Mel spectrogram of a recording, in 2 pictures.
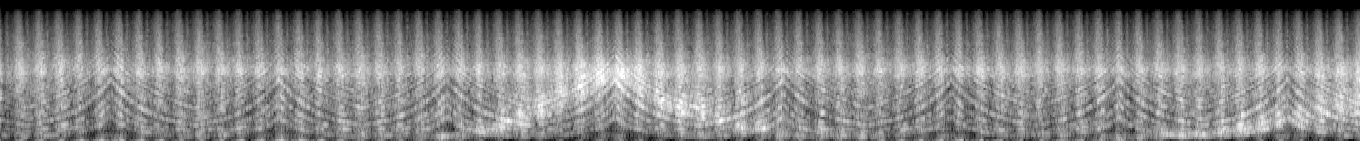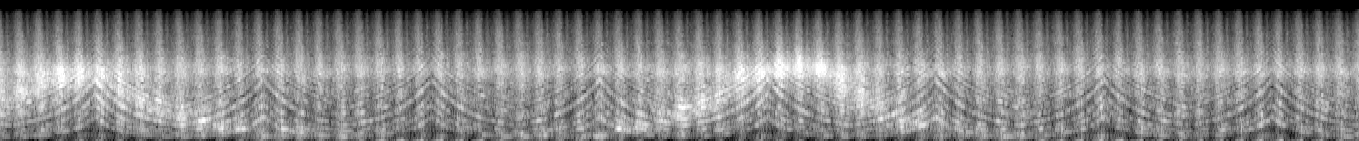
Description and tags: Alien junkyard
A widely panned gritty atmosphere
distorted, panned, metallic, flanged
